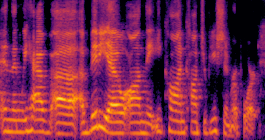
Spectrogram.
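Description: The woman's pace is moderate. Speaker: extension show co-host. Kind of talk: live webinar hosting. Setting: video call. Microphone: webcam.

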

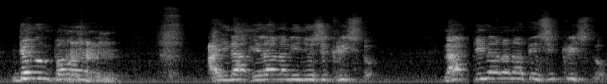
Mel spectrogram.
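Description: Over noticeable background noise, the speaker's animated delivery moves at a fairly slow pace, broken by long, frequent pauses. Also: man, extremely high pitch for a man. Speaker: preacher. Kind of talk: sermon. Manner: earnest, emphatic preaching, repeating phrases for emphasis; rhetorical questions and answers, animated.

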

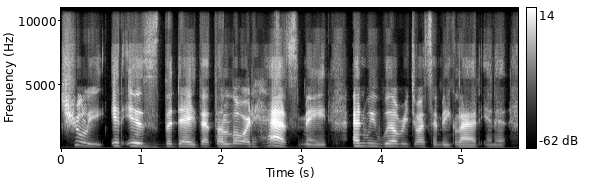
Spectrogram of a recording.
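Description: A woman's bright, sharp tone with ordinary pitch variation, dry with no echo, against a quiet background. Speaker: evangelist. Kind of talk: prayer and sermon. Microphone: headset.

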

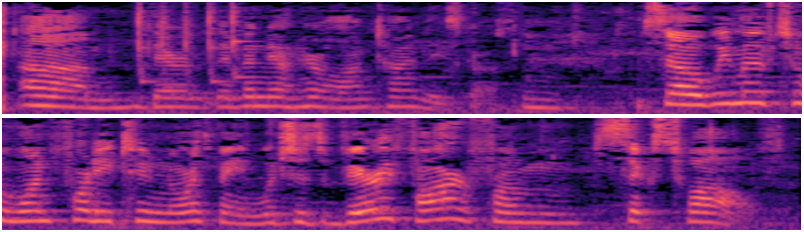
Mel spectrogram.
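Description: A woman speaks at a fairly slow pace with an American accent, her pitch varying in an ordinary way. Her loudness swings widely, and music plays in the background. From US Midwest. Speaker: shop worker telling ghost stories. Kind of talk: ghost story telling, told in a conversational first-person way. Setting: on-site interview in a gallery, with others listening. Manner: animated, vivid, suspenseful, with laughs and asides. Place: shop. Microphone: camera far.

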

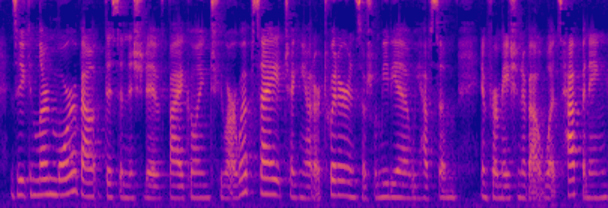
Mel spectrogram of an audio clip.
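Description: A woman talks at a fairly quick pace. Her intonation is fairly even. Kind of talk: informational talk to camera. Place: home room. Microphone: phone near.

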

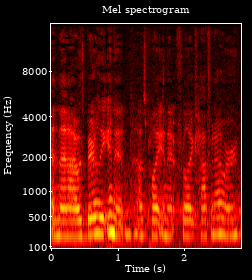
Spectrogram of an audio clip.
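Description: A woman speaks over noticeable background noise. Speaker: new mother vlogger. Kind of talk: casual vlog chat. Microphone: phone near.

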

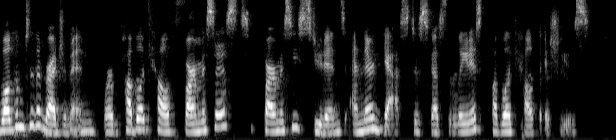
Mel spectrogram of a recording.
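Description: In an American accent, an ordinary speaking voice moves at a fairly quick pace with ordinary pitch variation. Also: woman. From Long Island, New York. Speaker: pharmacy student, podcast co-host. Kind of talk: scripted podcast trailer.

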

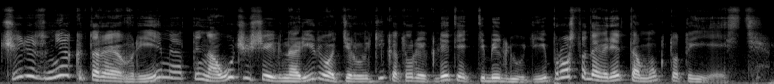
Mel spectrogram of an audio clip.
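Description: Hardly pausing, a man performs a put-on character voice. His pitch sits high. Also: moderate pace. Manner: fast, talkative.

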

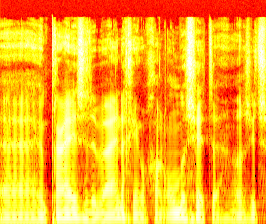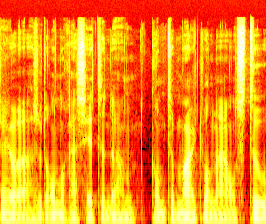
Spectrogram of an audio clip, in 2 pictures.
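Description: In a very clean recording with a silent background and a dry, close sound with no echo, a man with a very deep, low pitch speaks at a very fast pace with hardly any pauses. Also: fairly even intonation. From northern Netherlands, Groningen. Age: 40s. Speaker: entrepreneur and fellow podcaster. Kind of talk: podcast interview. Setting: studio.

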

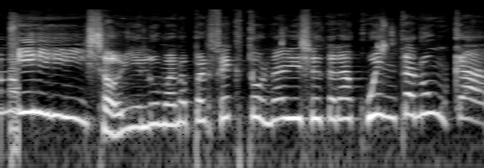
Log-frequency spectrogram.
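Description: A put-on character voice sits at an extremely high pitch. It moves at a moderate pace. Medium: voice reel. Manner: shrill, frantic, excited.

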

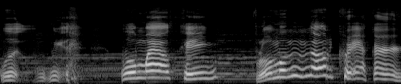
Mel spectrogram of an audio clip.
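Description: With faint music in the background, a cartoonish character voice speaks at a very slow pace and a high pitch, with very wide pitch swings. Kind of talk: comedic puppet show dialogue.

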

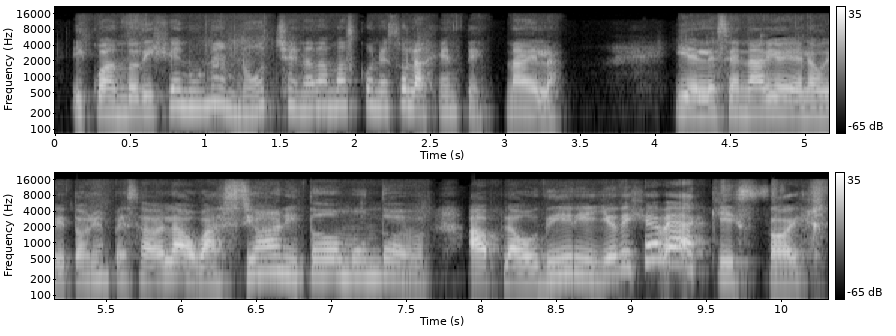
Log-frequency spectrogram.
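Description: Ordinary pitch variation colors a woman's speech at a moderate speed. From Juchitán, Oaxaca, Mexico; Oaxaca, Mexico. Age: young. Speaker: singer; interview guest. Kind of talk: interview. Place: studio. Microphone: lapel.

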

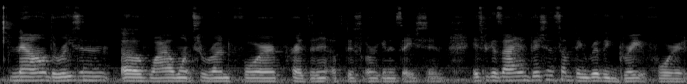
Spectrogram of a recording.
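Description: The speaker goes at a fairly quick pace with hardly any pauses and fairly even intonation. Noticeable background noise runs underneath. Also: woman, very deep, low pitch for a woman. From US South, south Georgia. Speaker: student. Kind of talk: campaign speech; campaign message, casual vlog chat. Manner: casual, with frequent filler words. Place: home room. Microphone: phone near.

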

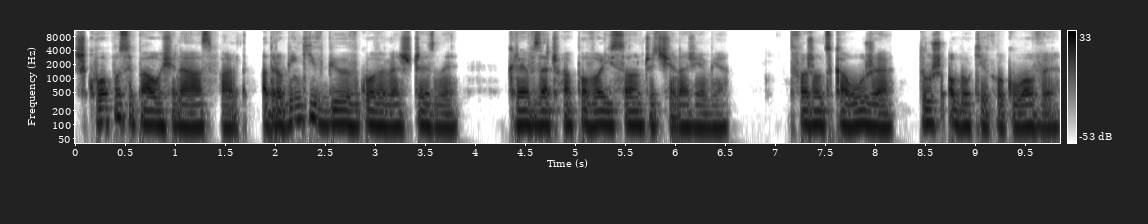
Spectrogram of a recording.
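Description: Very deep and low, a man's voice comes across as somewhat breathy. Its loudness is very even and its intonation fairly even. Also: very clean recording, silent background. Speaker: creepypasta narrator. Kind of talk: scripted horror story narration, first-person creepypasta reading. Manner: hushed, slow, ominous storytelling tone with suspenseful pauses.

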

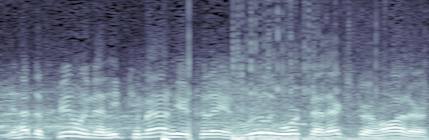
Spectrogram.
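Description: The speech moves at a fairly quick pace with ordinary pitch variation. Background noise is noticeable. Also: man. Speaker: basketball color commentator. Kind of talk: live sports analysis.

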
